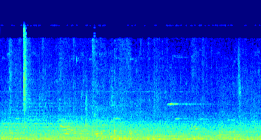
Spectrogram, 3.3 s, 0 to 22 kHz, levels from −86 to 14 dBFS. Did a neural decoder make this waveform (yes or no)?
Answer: no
